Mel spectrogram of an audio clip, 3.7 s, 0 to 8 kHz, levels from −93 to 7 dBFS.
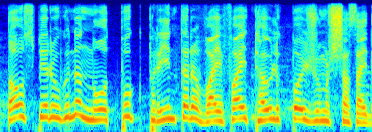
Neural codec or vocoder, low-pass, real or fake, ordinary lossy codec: none; 7.2 kHz; real; none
